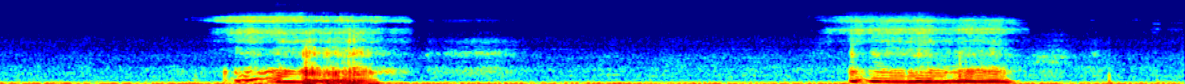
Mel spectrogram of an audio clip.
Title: King Charles snoring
